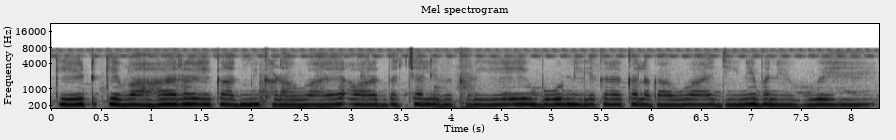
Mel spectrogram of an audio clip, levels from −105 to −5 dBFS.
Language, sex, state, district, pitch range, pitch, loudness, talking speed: Hindi, female, Uttar Pradesh, Lucknow, 210-220 Hz, 215 Hz, -15 LUFS, 190 wpm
